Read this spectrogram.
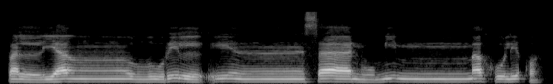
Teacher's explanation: memang mau ke arah huruf d tetapi memang belum nempel secara sempurna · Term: ikhfa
